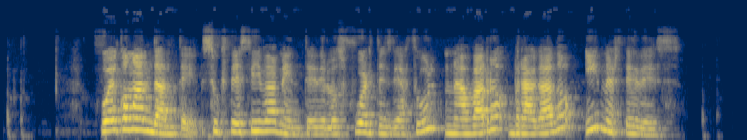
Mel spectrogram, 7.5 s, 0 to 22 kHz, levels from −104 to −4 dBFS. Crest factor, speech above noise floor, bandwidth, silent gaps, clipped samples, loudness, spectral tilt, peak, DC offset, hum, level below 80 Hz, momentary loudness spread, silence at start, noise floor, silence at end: 16 dB; 42 dB; 7.8 kHz; none; under 0.1%; -17 LUFS; -5 dB/octave; -2 dBFS; under 0.1%; none; -68 dBFS; 12 LU; 1 s; -59 dBFS; 0.85 s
